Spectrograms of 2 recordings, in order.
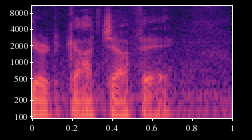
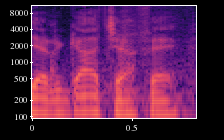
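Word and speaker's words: Yirgacheffe: He's like, it's actually pronounced your gotcha fe. Like, that's how he said it too, like, you gotcha fe.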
